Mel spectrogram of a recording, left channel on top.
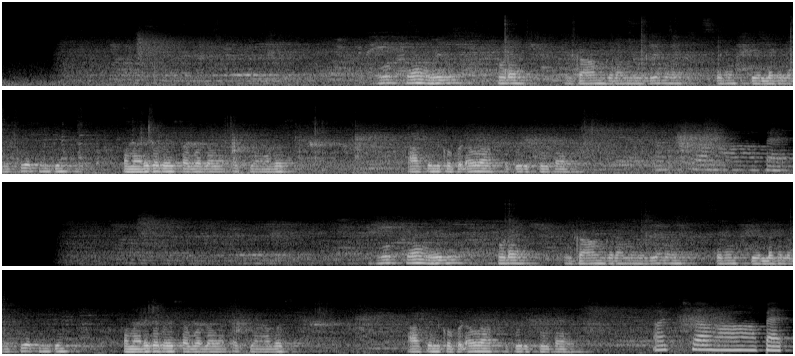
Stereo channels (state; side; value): noise; left; rumble, 20 dB below the sound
